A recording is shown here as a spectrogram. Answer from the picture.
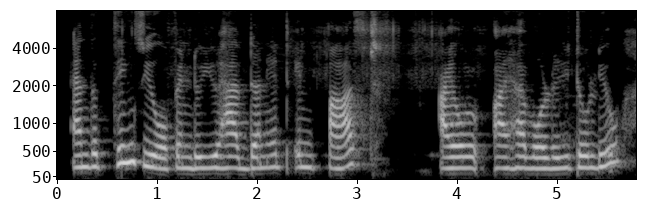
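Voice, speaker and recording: A woman speaks in an Indian accent at a fairly slow pace. Her pitch is fairly high. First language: Hindi. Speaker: English teacher. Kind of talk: tutorial. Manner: halting.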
